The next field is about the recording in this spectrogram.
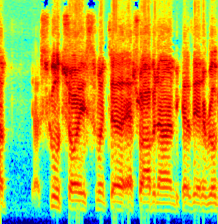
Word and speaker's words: Ashwaubenon: How do you pronounce it? – Most people don't. It's Ashwaubenon. – Ashwaubenon.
